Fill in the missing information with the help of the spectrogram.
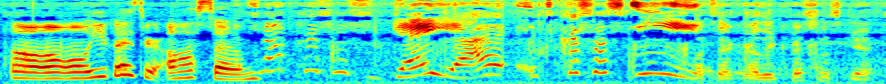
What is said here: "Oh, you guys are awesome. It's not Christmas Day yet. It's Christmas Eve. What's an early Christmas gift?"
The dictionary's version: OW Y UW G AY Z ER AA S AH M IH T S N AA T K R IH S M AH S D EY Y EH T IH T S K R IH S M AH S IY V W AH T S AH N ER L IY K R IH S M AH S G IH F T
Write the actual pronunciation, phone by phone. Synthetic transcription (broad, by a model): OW Y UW G AY Z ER AA S AH M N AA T K R IH S M AH S D EY Y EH IH T S K R IH S M AH S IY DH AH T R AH L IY K R IH S M AH S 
